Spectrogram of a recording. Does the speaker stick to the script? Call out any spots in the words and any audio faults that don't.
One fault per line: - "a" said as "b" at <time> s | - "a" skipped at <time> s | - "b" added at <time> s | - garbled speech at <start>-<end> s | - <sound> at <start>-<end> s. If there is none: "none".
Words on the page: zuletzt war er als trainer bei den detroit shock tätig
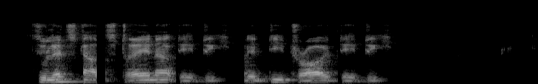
- "war" skipped at 0.8 s
- dropout at 1.0-1.1 s
- "bei" said as "tätig" at 1.8 s
- "shock" skipped at 3.4 s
